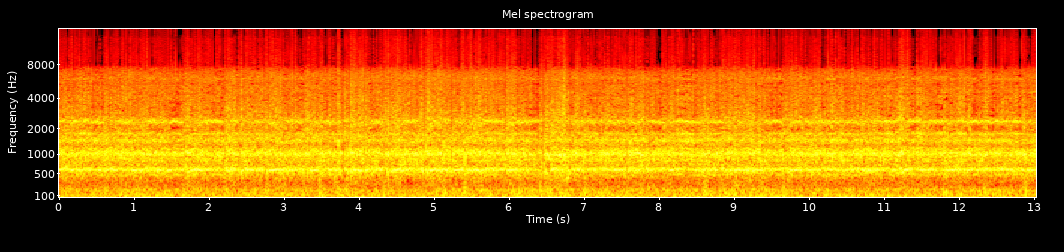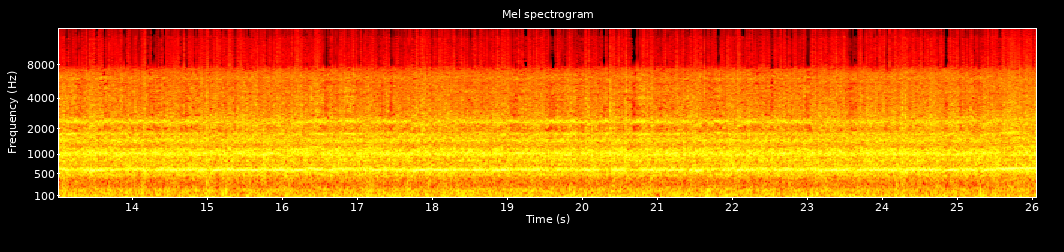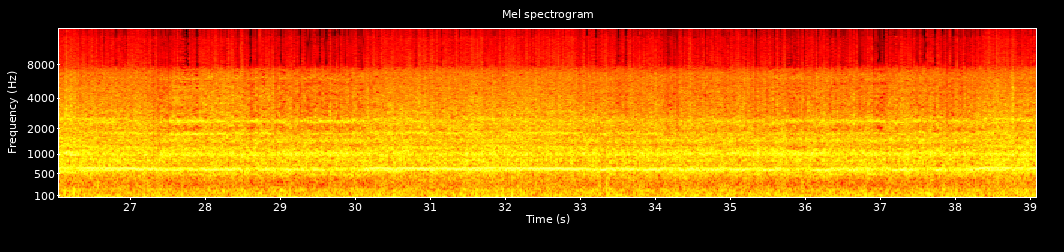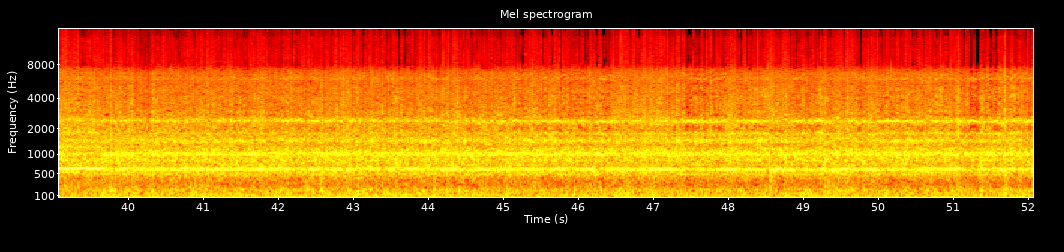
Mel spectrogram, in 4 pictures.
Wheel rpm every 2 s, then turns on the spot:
160, 160, 150, 150, 150, 160, 160, 160, 150, 150, 150, 150, 150, 160, 160, 160, 160, 160, 160, 160, 160, 160, 160, 160, 160, 160.
none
